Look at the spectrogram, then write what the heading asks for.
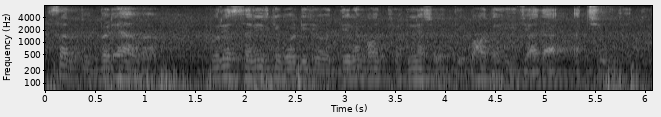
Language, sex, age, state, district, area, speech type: Hindi, male, 45-60, Uttar Pradesh, Lucknow, rural, spontaneous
